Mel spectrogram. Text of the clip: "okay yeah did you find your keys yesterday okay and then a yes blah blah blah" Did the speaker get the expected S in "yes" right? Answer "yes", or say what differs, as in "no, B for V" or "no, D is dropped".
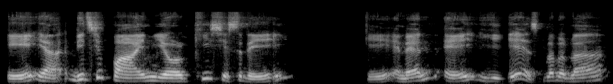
yes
